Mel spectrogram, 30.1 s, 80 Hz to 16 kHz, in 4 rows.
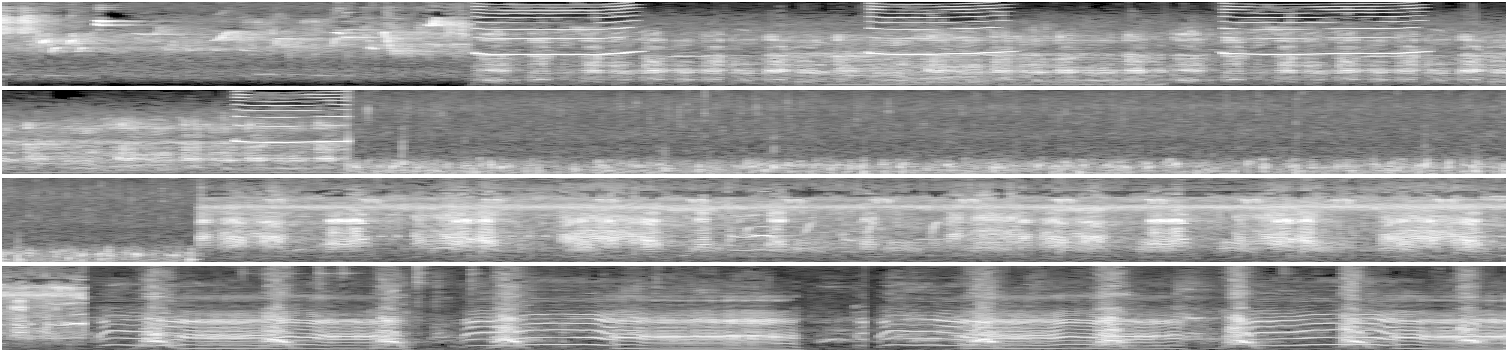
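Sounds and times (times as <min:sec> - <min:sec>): steady high tone: 0:02.4 - 0:03.2, 0:04.4 - 0:05.1, 0:08.7 - 0:09.3
high pulsed animal calls: 0:02.4 - 0:03.3, 0:04.2 - 0:05.2, 0:05.8 - 0:07.3, 0:16.0 - 0:23.0
low rapid animal chorus: 0:16.0 - 0:23.0.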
